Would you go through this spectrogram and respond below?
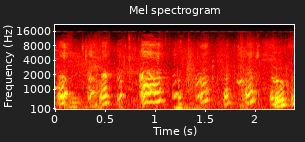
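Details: Three-week-old black English Labrador Retriever puppies crowding around goat's milk for the first time; quick bursts of squeaky yelps and grunts, about one every quarter second, with lapping noises.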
